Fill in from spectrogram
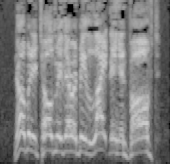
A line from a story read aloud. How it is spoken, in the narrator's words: Boxy yelled in frustration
